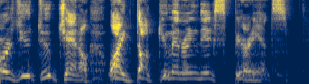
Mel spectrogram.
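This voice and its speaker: In a put-on character voice, a man speaks raspily at a moderate pace. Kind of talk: horror movie review narration. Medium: solo performance. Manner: scripted, dramatic storytelling.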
